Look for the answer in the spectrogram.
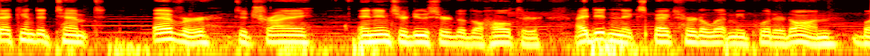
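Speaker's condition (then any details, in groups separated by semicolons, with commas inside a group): No condition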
